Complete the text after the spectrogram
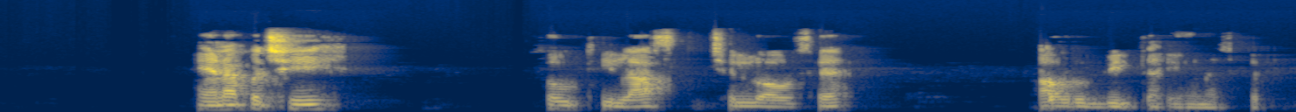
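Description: A man speaks calmly and clearly into a close microphone, in short phrases with pauses.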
